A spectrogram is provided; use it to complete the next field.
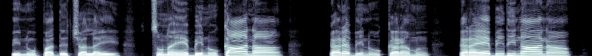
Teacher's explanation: अब अंत में ही केवल बड़ा की मात्रा आ रही है और पूरी लाइन में ह्रस्व स्वर है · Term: दीर्घ स्वर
